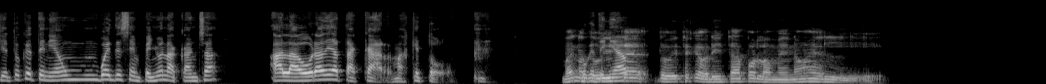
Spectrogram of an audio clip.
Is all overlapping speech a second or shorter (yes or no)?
yes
